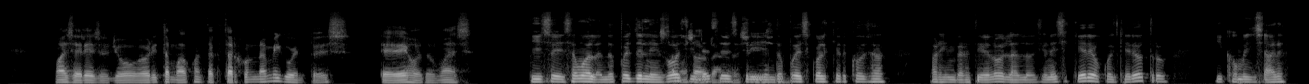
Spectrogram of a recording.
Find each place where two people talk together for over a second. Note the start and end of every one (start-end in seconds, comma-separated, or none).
6.6-7.9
